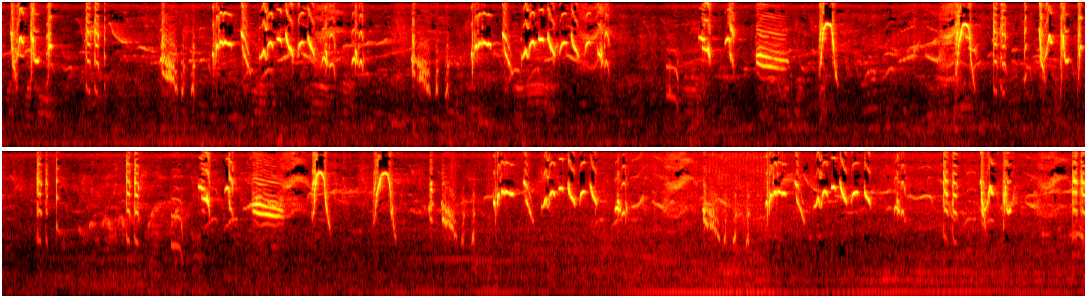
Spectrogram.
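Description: Oriental magpie-robin (kacer) singing a varied song of quick chirps, whistles and trills in repeated phrases with short pauses between them, the heated song used to provoke rival males.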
